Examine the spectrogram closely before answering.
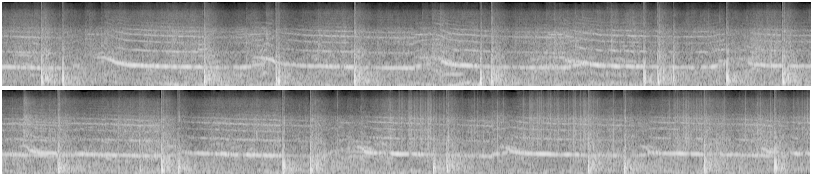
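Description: Fireworks burst with sharp bangs and crackles.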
